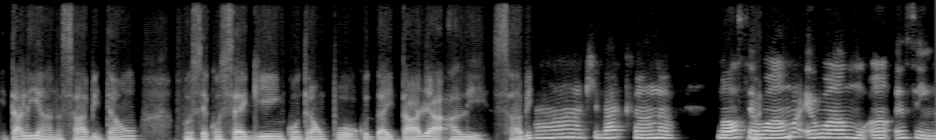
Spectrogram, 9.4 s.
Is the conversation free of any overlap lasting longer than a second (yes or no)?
yes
